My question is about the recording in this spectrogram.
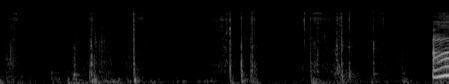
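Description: Quiet rustle of tarot cards sliding against one another on a table as one card is drawn from a spread-out deck, with scattered short clicks. A small tabletop water fountain drips in the background.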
